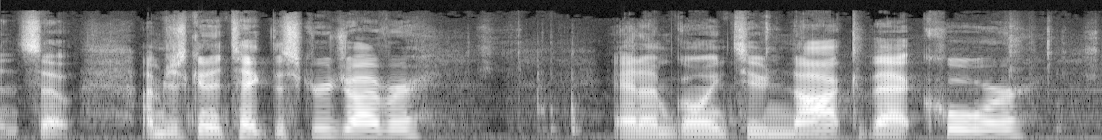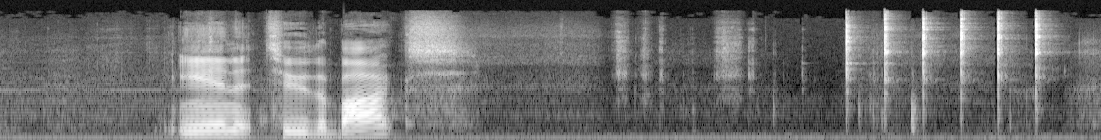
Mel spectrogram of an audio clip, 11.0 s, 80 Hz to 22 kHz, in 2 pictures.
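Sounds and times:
screwdriver clinking on metal probe: 0:08.6 - 0:10.9.

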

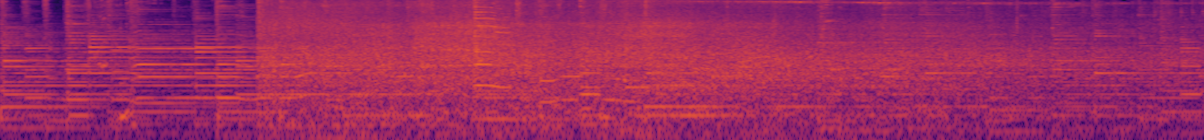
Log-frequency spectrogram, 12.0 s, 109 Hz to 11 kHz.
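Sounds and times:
road traffic rush: 0:02.5 - 0:12.0.

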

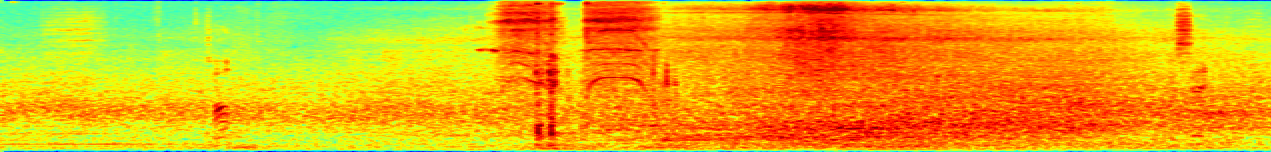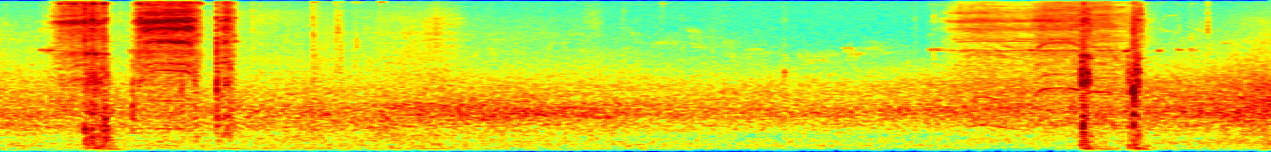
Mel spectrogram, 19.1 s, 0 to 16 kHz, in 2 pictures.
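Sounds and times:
cordless drill bursts: 0:03.6 - 0:05.2, 0:09.8 - 0:11.4, 0:16.6 - 0:18.3.

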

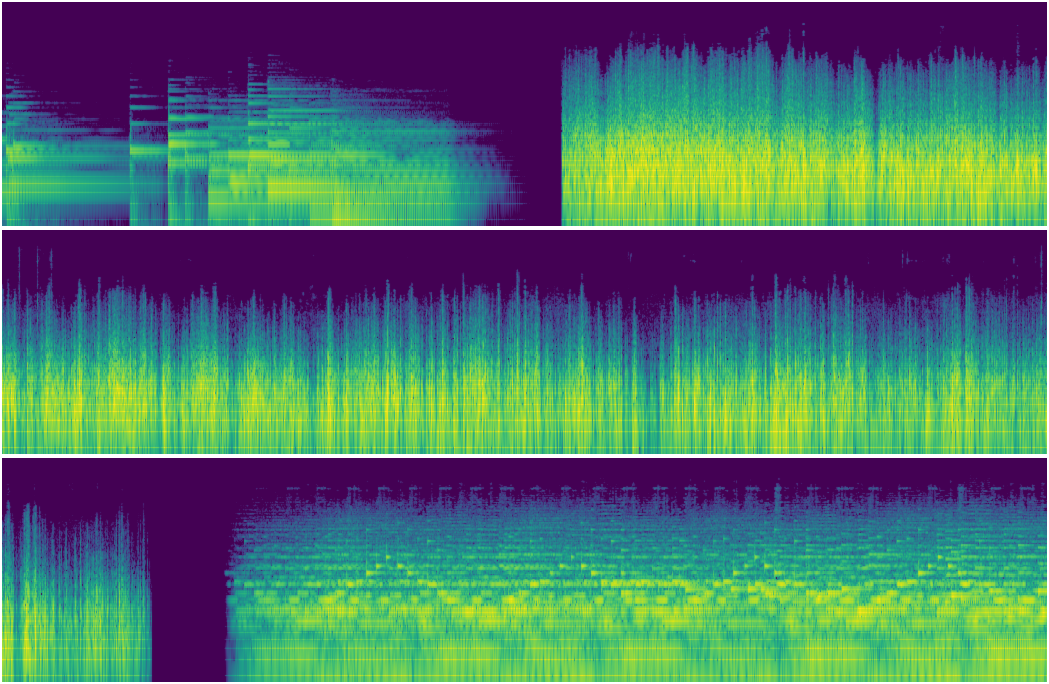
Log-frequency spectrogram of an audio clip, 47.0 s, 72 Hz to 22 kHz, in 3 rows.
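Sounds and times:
wind buffeting microphone: 0:08.4 - 0:33.6.

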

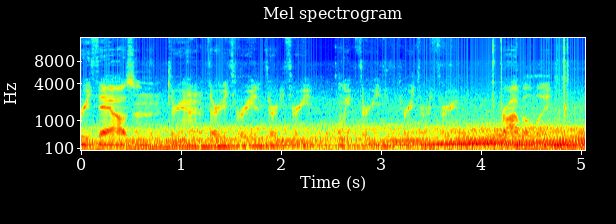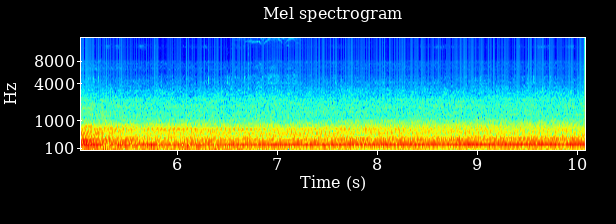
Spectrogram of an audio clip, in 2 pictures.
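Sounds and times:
car cabin rumble and hum: 0:00.0 - 0:10.0.

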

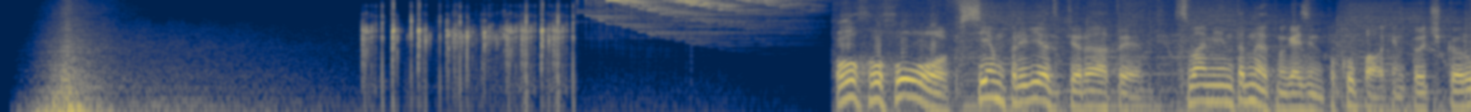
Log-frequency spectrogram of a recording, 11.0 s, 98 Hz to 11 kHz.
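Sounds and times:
whoosh ending in low thump: 0:00.2 - 0:02.4.

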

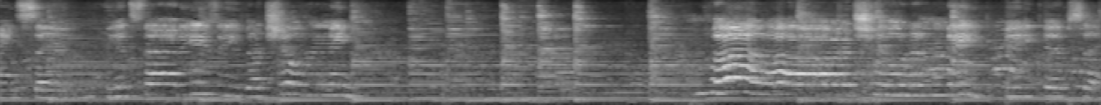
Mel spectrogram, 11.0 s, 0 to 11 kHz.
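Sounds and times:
girl singing: 0:00.0 - 0:03.8, 0:07.0 - 0:11.0
strummed acoustic guitar: 0:00.0 - 0:11.0.

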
